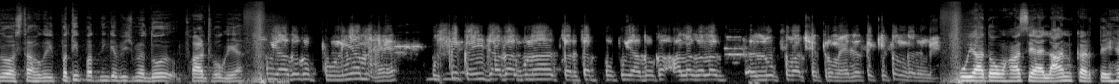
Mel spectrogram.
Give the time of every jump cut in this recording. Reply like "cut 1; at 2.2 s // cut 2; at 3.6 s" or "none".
cut 1; at 2.6 s // cut 2; at 9.5 s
